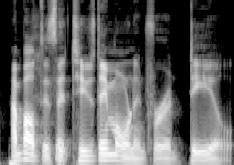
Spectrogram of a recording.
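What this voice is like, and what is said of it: Imitated Southern woman's accent. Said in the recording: “It's my mom and her southern accent ... that voice ... a southern lady”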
